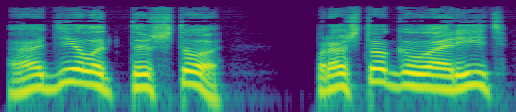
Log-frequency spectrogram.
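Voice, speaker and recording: A chubby, easily scared teenage boy who hesitates and frets over every idea, as a male audiobook narrator plays him. His voice sits high and lively, recorded close and dry. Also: a little slow, no echo. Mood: flustered. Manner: hesitant, nervous, fretful. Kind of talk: audiobook character voice.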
